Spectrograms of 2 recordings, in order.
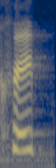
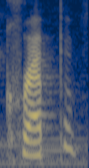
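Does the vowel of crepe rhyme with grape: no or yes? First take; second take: yes; no. First: The vowel rhymes with the word grape. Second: The vowel does not rhyme with grape. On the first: The speaker calls it right. "Saying crepe to rhyme with grape" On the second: The speaker calls it wrong. "people who say crepe"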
